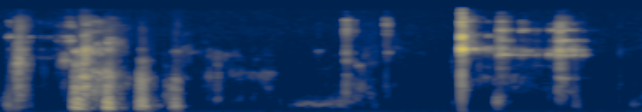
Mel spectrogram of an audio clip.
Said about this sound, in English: Looks like you finished your little bowl there. I'm on the last couple slurps. The wonton hit good today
